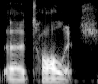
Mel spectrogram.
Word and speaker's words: Tallitsch: Is that how you pronounce it? Yeah, that's remarkably close. Tallitsch, yeah.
